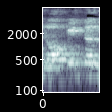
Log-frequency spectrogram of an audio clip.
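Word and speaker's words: L'Hôpital: इसे लिखते हैं हम एल हॉस्पिटल रूल लेकिन पढ़ते हैं लॉपिटल रूल। यहाँ पे एच क्या हो जाएगा, साइलेंट हो जाएगा।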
